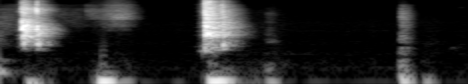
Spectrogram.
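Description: Eight dice being rolled: a few quick clattering bursts with soft thuds, like dice tumbling onto a tabletop in separate handfuls, fairly quiet, with short pauses between them and no talking.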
